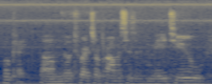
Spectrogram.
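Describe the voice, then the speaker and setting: A man's voice: mid-range voice, flat delivery, fairly quick. A male police detective asking procedural interview questions in a methodical, hesitant way. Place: indoor police interview room. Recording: noisy distant interrogation room recording.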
